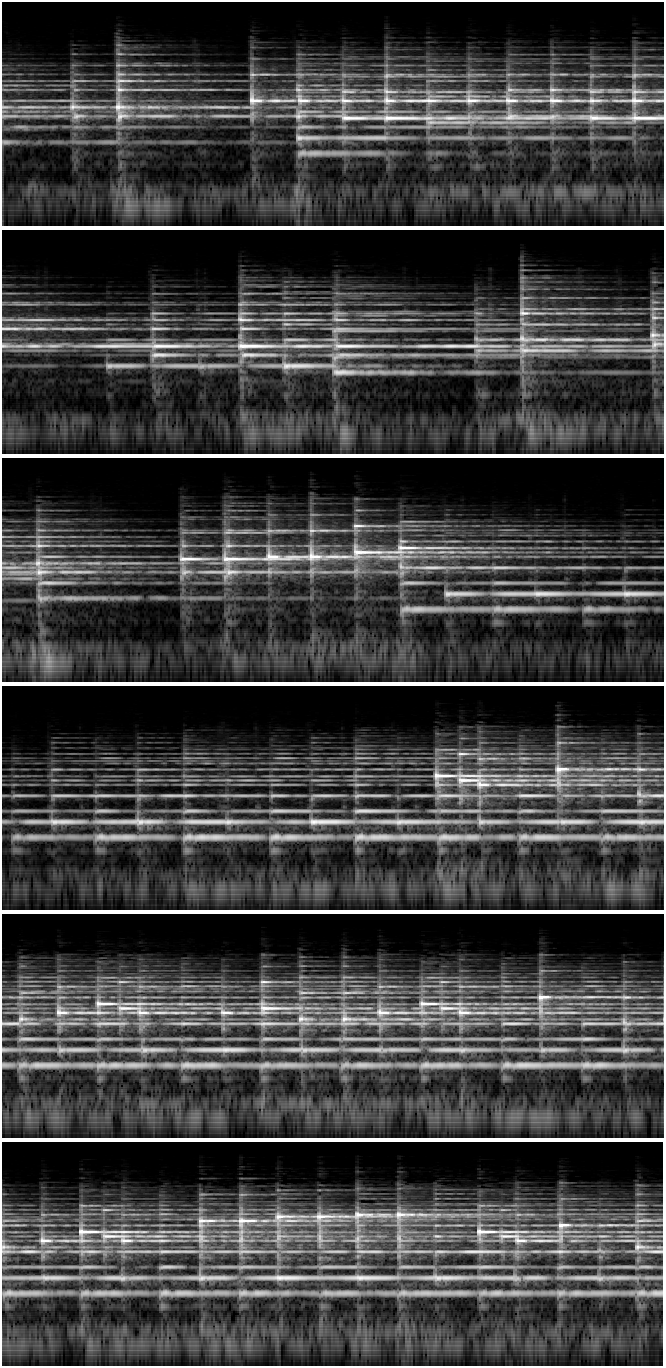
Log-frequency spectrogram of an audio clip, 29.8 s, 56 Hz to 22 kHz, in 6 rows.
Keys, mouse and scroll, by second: 0.7-2.9 drag, 2.9 scroll down 1, 3.5-4.8 drag, 5.2-6.5 middle drag, 6.5-9.0 drag, 9.0-9.6 scroll up 1, 9.6-10.0 scroll down 1, 10.0 middle click, 10.3 drag, 11.5 click, 15.3-15.8 alt+middle drag, 15.8 alt+scroll up 1, 16.4-17.1 alt+middle drag, 17.1-17.8 scroll up 1, 17.8 r, 19.9 s, 20.9 scroll down 3, 21.1-22.5 middle drag, 22.5 click, 23.6 click, 28.4 click.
